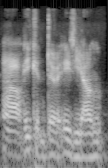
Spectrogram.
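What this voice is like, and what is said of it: Imitates another person's voice. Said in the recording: “my Nick Briggs impression. It's not meant to sound anything like him.”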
